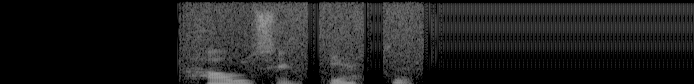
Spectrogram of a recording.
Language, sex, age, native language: Icelandic, male, 30-39, Icelandic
